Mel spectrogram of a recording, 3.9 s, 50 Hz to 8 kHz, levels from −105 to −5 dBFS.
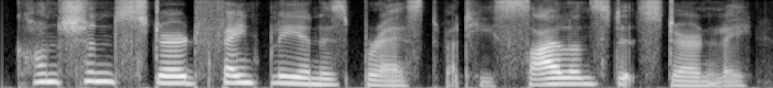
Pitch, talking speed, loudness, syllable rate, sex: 200 Hz, 170 wpm, -18 LUFS, 5.0 syllables/s, female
